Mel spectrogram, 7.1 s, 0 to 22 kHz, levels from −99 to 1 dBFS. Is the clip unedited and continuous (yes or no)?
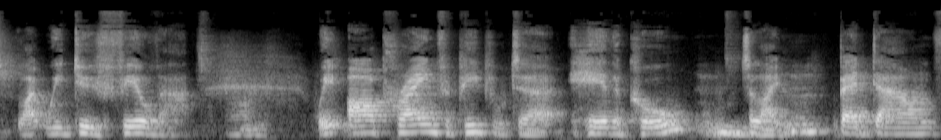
yes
